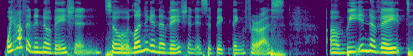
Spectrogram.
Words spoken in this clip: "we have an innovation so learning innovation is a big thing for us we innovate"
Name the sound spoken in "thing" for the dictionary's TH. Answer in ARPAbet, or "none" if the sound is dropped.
TH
